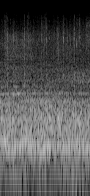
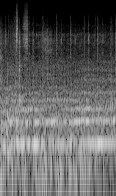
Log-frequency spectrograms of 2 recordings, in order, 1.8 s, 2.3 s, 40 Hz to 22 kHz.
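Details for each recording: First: Andsky Gravita LS e-bike (750 W motor) ridden on pedal assist 4: light regular high ticking repeating with wheel speed over the motor hum; rider suspects a bent spoke hitting the brake caliper. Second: Andsky Gravita LS e-bike, 750W motor (1300W peak, 90 Nm), full throttle without pedaling, about 29 mph top speed: even whine at steady pitch over rushing tire drone; normal motor and tire hum, nothing irregular.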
